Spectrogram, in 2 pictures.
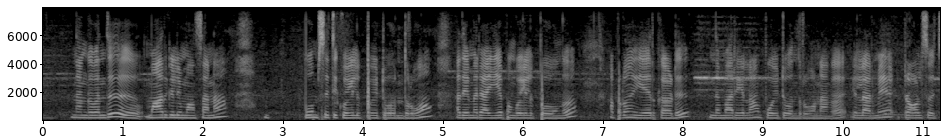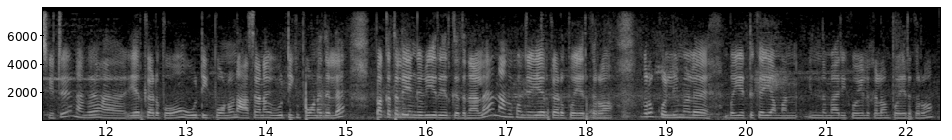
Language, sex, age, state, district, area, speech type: Tamil, female, 45-60, Tamil Nadu, Dharmapuri, rural, spontaneous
